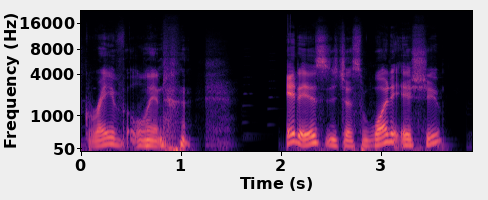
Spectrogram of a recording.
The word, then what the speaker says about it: Graveland: A year or so ago, we finished a comic book for Adventure Quest Worlds called Graveland, pronounced Gravelin.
